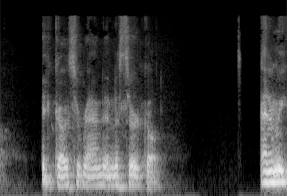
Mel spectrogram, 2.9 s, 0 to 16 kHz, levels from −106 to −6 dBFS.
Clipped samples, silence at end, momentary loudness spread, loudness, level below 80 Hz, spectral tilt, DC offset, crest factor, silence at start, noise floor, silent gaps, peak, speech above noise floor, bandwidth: under 0.1%; 0 s; 9 LU; -26 LUFS; -64 dBFS; -8 dB/octave; under 0.1%; 20 dB; 0.4 s; -81 dBFS; none; -6 dBFS; 55 dB; 12 kHz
